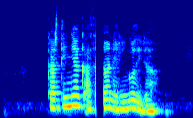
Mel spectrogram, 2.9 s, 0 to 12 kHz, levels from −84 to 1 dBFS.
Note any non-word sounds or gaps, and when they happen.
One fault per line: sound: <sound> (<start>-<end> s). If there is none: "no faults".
sound: dropout (1.4-1.6 s)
